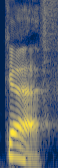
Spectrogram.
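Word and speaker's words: كاف: নম্বর হরফটির নাম হলো কাফ তৃতীয় নম্বর হরফটির নাম কাফ কাফ উচ্চারণের ক্ষেত্রে অবশ্যই পাতলা করে উচ্চারণ করতে হবে এবং তিন আলিফ টেনে পড়তে হবে।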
